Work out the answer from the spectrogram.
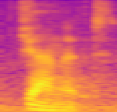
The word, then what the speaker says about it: Jeanette: Spelled Jeanette, but it is Janet.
